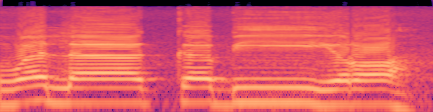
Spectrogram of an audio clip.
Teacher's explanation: دیکھیے گول تا پر جب بھی آپ رکیں تو اس کو ہا ساکنہ سے بدل دیں، یعنی کبیرہ پڑھیں، اور پھر اعادہ کریں گے تو پھر تا پڑھیں گے.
